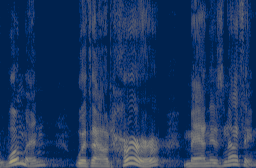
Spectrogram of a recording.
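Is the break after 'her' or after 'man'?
after her. The phrase breaks after the word 'her'. A man is worthless without a woman. "as opposed to"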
